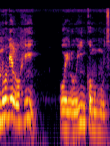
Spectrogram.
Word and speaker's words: Elohim: O nome Elohim, ou Elohim, como muitos pronunciam, uns pronunciam Elohim, outros Elohim, o H tem um som de R, né?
